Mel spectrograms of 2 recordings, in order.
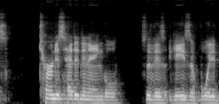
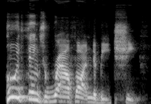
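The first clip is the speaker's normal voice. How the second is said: loud, slow, higher challenge; challenging call; 6 semitones higher, 6 dB louder than usual. Acted. Jack calls for a vote, loud challenge. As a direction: call it out deliberately to a crowd.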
